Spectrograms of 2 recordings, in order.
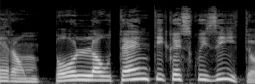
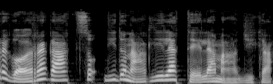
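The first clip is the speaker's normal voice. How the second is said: plain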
